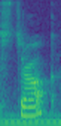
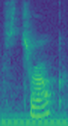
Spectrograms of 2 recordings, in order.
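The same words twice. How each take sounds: The two takes are said the same way.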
